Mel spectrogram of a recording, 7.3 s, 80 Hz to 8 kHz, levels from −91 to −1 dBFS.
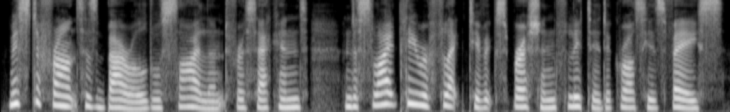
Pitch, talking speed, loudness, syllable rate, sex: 230 Hz, 140 wpm, -17 LUFS, 4.3 syllables/s, female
